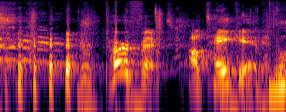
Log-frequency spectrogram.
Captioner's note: laughing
